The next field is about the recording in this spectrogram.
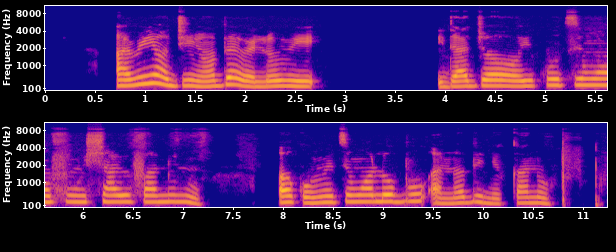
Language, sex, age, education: Yoruba, female, 15-29, tertiary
